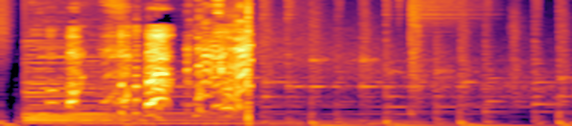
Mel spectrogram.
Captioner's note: baby laughing; upbeat music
